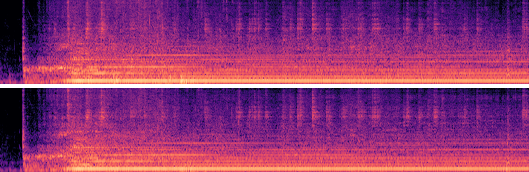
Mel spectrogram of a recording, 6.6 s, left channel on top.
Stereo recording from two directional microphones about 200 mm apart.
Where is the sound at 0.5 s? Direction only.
40° right (ahead or behind).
